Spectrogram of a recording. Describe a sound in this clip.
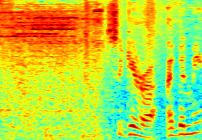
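A beam weapon fires with a crackling roar.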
